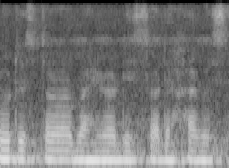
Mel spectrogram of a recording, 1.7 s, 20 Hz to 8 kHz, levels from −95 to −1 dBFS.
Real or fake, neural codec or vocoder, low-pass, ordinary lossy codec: real; none; 7.2 kHz; none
